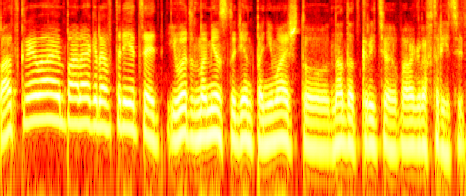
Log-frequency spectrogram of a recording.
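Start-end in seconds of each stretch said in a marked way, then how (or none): 0.0-1.6 high, shrill hollering, projected loudly. Explaining how a woman relays a professor's instructions to a student, retelling a yell. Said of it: "Вот она начинает орать".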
